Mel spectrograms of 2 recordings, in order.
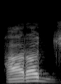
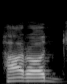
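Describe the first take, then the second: The two takes are said the same way.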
